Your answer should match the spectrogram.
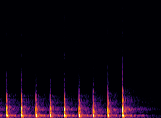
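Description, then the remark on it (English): A quick, steady run of about nine knocks on a wooden door by a baker, evenly spaced, each a hollow thud with a short ring before the next, with no voices. “By the way, he had hardly got done with the prayer and all of a sudden there was a knock.”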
